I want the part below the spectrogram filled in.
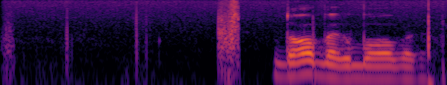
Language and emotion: Russian, neutral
